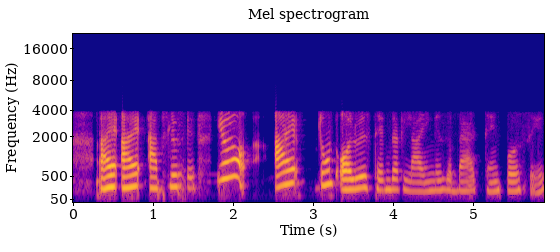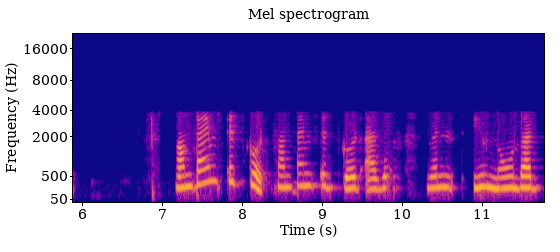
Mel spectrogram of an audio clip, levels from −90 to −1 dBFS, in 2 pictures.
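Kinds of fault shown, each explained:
VoIP packet loss concealed by the speech codec: when packets go missing, the decoder keeps extending its last pitch and spectral shape at falling gain, so speech smears into a buzzy, fading tone. It happens just after "I I" at 1.31 to 1.53 s, at 6.56 s, and after "it's good as" at 9.79 to 9.91 s, each gap fitting about 100 to 120 ms of lost audio. A spectrogram shows frozen, repeating harmonics fading out, and the waveform shows a decaying envelope.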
